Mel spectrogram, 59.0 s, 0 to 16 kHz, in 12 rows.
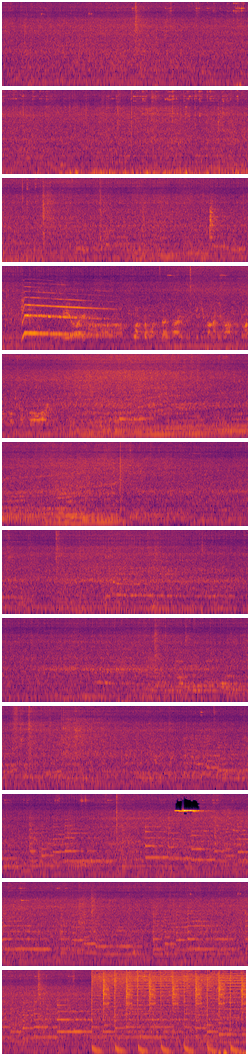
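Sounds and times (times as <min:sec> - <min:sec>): road noise: 0:00.0 - 0:59.0
vehicle engines and tyres: 0:00.0 - 0:59.0.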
